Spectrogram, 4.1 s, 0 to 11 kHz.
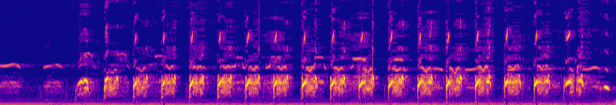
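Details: Nesting Ospreys at Loch Garten alarm-calling at a persistent intruder, July 2011: after a faint start, loud harsh yelps burst out in a rapid, slightly uneven series, about three per second, over low hum.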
